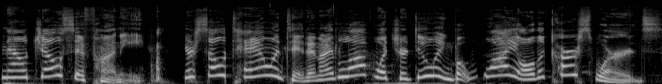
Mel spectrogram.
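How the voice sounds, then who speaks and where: The speaker uses a put-on character voice and delivers the lines at a fairly slow pace. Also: female-sounding voice, extremely high pitch for a woman. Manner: motherly, gently scolding.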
